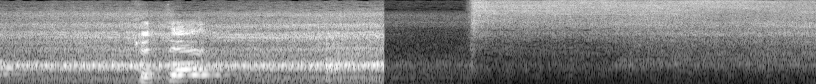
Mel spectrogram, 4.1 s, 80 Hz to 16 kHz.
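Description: Gravity-feed automotive spray gun with a 1.5 mm nozzle spraying thinned paint: a steady hiss of air and paint that starts about two and a half seconds in. Before it comes a brief voice sound over a steady hum, then a short break.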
